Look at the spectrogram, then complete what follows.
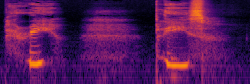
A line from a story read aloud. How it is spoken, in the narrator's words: Hermione pleaded weakly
